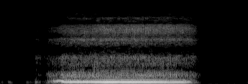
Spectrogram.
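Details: A single loud, deep, rattling snore lasting about one and a half seconds, then silence.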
